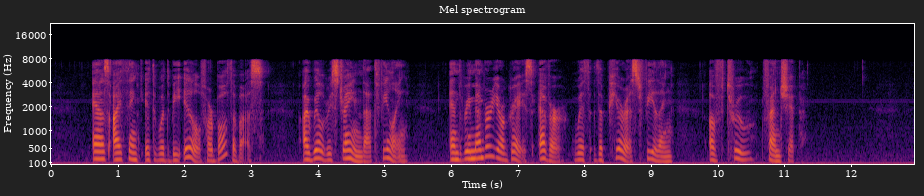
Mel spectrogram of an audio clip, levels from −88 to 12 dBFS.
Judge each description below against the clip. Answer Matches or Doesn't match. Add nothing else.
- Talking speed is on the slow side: Matches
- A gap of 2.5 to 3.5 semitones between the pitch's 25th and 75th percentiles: Doesn't match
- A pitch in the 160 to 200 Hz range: Matches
